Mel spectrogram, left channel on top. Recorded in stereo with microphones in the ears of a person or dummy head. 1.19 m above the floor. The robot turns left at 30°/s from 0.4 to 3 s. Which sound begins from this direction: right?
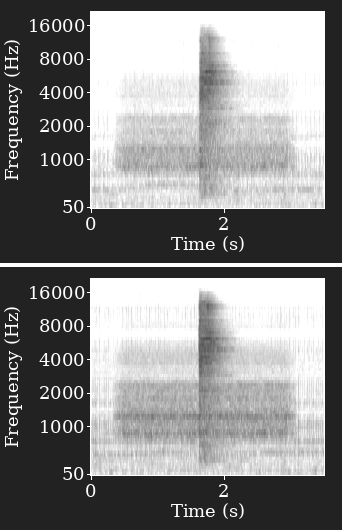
Breaking glass, at 1.6 s.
